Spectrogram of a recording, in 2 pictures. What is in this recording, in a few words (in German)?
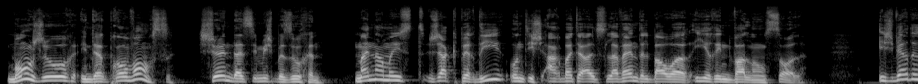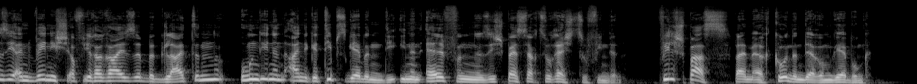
typ franzose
